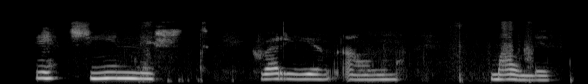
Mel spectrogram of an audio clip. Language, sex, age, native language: Icelandic, male, 10, Icelandic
